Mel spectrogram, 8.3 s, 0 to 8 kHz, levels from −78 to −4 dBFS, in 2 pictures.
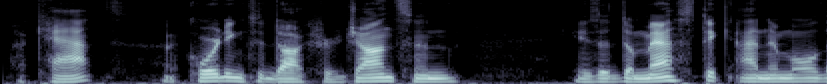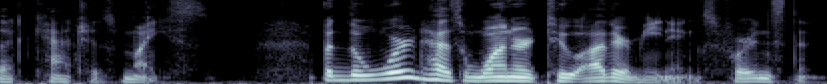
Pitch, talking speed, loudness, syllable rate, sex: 115 Hz, 175 wpm, -22 LUFS, 5.4 syllables/s, male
